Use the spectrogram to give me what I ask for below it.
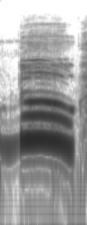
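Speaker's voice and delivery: horrified shout. Retold or imitated. Guitarist sees his mom with the clown, shrieks high and loud. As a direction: scream it like a son catching his mom. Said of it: "he's like".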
